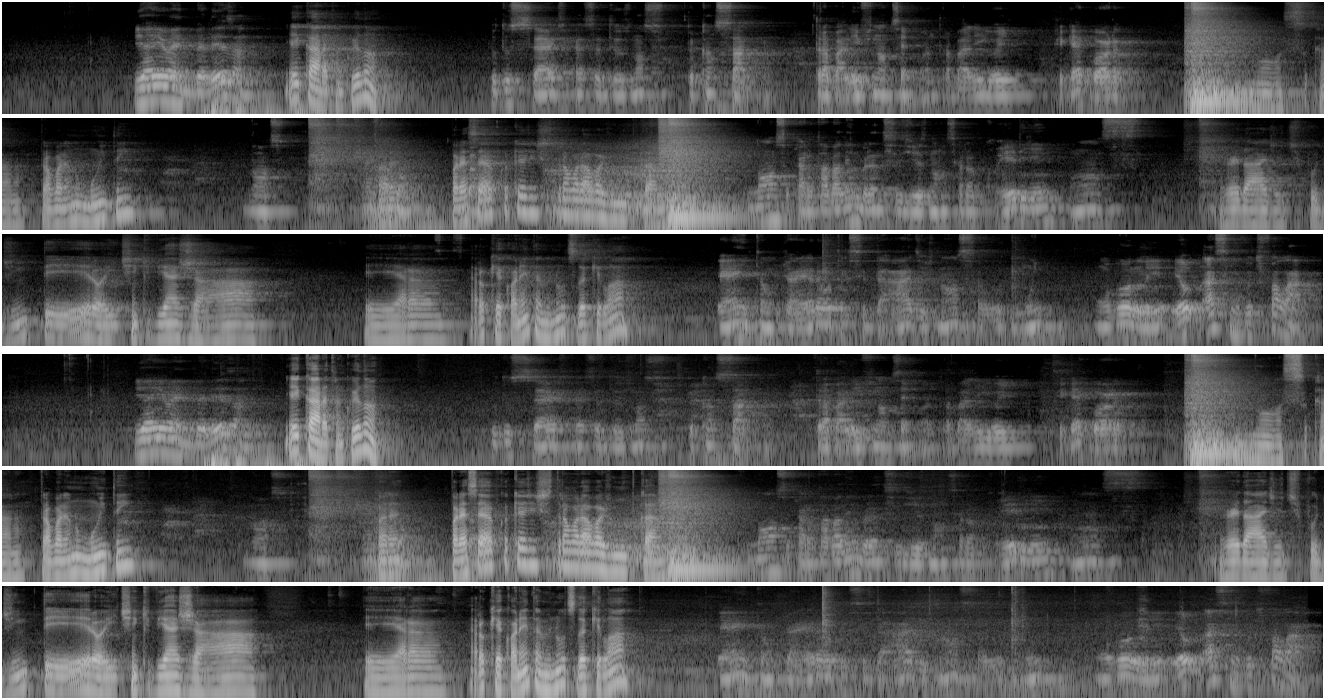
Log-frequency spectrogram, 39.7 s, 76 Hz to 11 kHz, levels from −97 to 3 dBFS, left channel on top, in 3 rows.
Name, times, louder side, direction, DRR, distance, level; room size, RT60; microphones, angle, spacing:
voice 1, 1.3-2.5 4.9-6.6 6.9-7.7 8.1-10.1 10.5-11.3 15.6-16.0 16.8-17.3 17.8-18.0 20.7-24.6 33.6-36.9 37.2-39.5, left 2 dB, 50° left, 5 dB, 1.3 m, -42 dB
voice 2, 2.8-3.8 12.3-14.6 17.0-17.2 17.7-19.9 25.4-26.1 26.3-29.0 30.1-30.9 31.1-32.7 34.6-34.7, right 6 dB, 70° right, 16 dB, 0.4 m, -33 dB
sound 1, 10.4-23.0 23.5-23.6 23.8-24.1 25.1-25.7 25.9-26.0 26.4-26.5 27.1-27.2 27.5-27.8 28.1-28.9, equal, 5° left, 1.0 m, -39 dB
17.0 x 7.9 x 6.1 m, 1.4 s
head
